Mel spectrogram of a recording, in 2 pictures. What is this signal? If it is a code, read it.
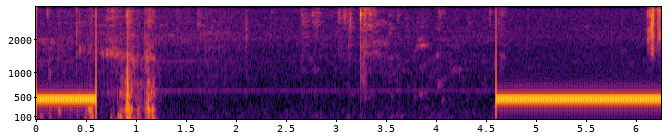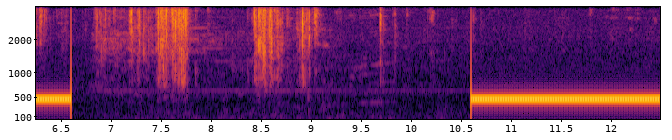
Ringback tone (North America), 440 + 480 Hz.
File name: CENTRAL MAYAB / out lizbeth.mayab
